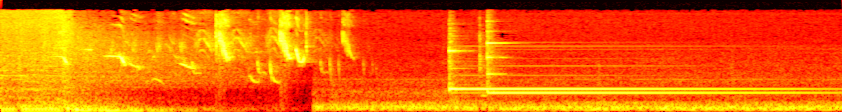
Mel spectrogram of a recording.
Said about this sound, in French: Le son de cette sonnette vous semble probablement bien banal.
